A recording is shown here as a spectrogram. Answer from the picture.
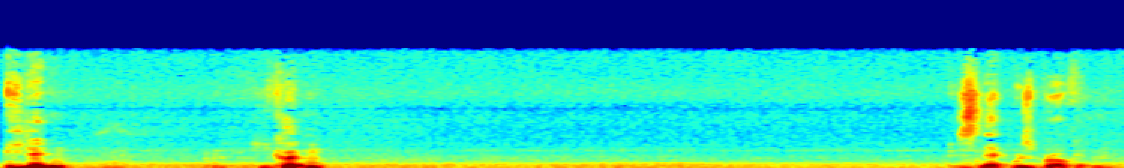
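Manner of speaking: grief-stricken recollection, broken by long pauses; pained, halting. Acted. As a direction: struggle to get the words out, dropping off at the end. Recounting friend's broken neck, long pauses.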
